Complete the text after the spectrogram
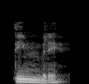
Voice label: "timri", Proto Germanic

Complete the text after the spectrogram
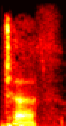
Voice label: "toeth", Anglo Saxon

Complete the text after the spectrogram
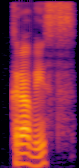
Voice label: "kravis", Sanskrit

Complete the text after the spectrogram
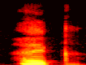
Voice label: "hayk", Balochi

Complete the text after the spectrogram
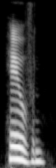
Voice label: "heofon", Anglo Saxon

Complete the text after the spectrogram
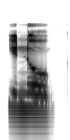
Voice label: "genog", Anglo Saxon

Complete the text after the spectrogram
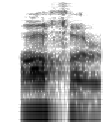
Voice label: "afer" Albanian

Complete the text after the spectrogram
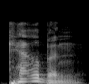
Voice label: "kerban", Proto Germanic

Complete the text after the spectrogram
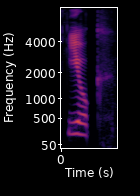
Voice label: "geoc", Anglo Saxon

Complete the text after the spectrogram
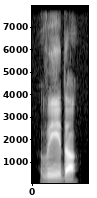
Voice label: "veda", Sanskrit

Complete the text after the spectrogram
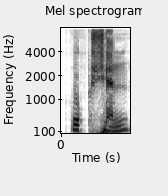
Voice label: "ukSan", Sanskrit

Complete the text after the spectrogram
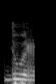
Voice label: "durr", Anglo Saxon

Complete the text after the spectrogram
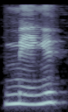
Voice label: "menge", Anglo Saxon

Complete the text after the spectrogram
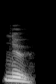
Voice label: "noo", Scots

